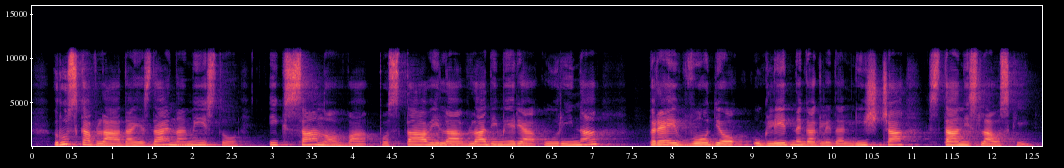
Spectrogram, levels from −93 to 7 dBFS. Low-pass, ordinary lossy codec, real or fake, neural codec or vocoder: 10.8 kHz; none; fake; vocoder, 24 kHz, 100 mel bands, Vocos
